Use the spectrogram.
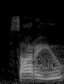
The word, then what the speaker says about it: Sarayu: Sarayu, which is how you say it, Sarayu. Sarayu is an actual Hindi word.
